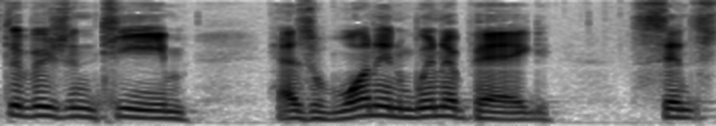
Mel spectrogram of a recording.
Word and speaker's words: Winnipeg: Usually, the first syllable in Winnipeg is exactly what the Blue Bombers do at home win.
